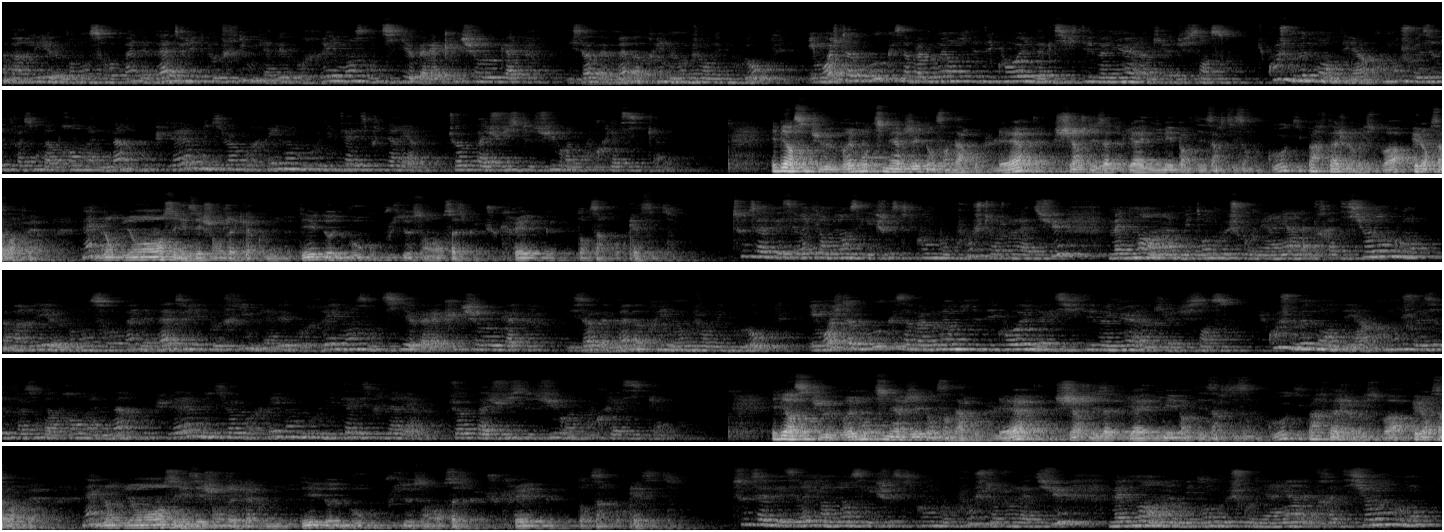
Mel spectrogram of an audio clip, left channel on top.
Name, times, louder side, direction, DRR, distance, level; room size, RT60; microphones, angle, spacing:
voice 1, 0.0-5.4 5.6-12.2 12.7-15.7 15.9-18.5 18.9-21.0 27.6-27.9 29.6-29.7 36.1-42.9, equal, 55° left, -4 dB, 3.7 m, -36 dB
voice 2, 21.7-34.1 34.6-35.5, left 2 dB, 35° left, 1 dB, 0.7 m, -27 dB
15.0 x 8.9 x 2.4 m, 1.2 s
head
